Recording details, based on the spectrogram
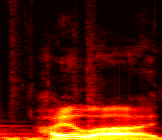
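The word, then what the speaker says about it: Jai Alai: Hyalai, not to be confused with Miller High Life. – Not at all the same. – Very, very different. – If you can find the Cigar City Brewing Hyalai in a tap room near you or a grocery store, please, please check it out and thank me later.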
